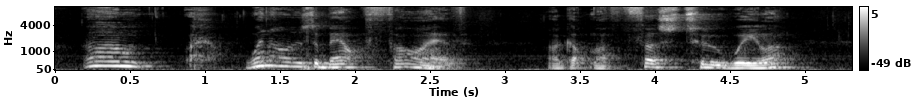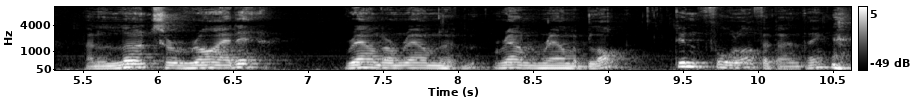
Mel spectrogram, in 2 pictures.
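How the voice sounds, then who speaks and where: A man's fairly high voice with very wide pitch swings, a fairly slow pace, long and frequent pauses, and audible room echo. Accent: English. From England (Essex / East London). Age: 70s. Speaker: former professional cyclist. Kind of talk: interview. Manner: hesitant, many fillers.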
